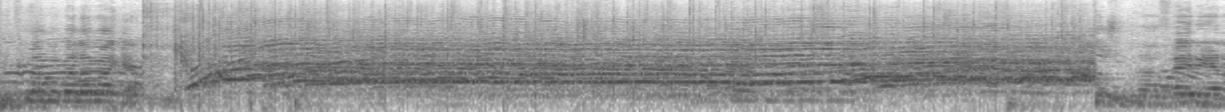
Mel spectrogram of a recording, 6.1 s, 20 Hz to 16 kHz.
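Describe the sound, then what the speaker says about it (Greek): A crowd of children shout and cheer together at a 1997 children's party, a sustained high-pitched roar of voices that bursts up, holds loudly and then trails off, with brief talk at the start and end. "Σηκώνουμε τα χέρια, φωνάζουμε και χτυπάμε παλαμάκια."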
